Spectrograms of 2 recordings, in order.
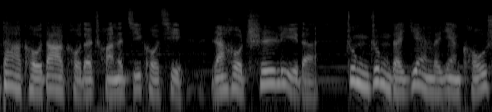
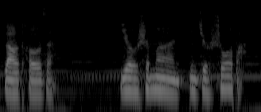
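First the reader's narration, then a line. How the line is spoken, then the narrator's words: Whispering in ear. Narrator (Chinese): 远花低声抚耳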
